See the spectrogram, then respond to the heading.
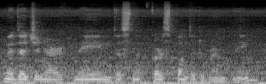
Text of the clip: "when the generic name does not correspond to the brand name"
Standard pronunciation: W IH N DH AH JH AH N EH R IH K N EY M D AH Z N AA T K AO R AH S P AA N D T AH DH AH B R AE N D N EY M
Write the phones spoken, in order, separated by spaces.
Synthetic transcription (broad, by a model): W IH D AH JH AH N EH R IH K N EY M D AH S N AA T K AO R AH S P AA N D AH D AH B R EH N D N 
